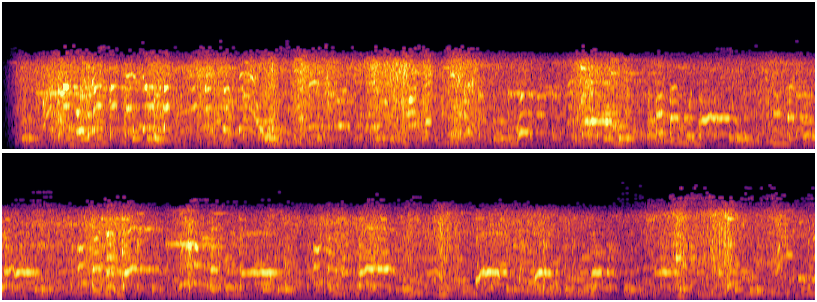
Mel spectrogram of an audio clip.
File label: 6250kHz; Radio Malabo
